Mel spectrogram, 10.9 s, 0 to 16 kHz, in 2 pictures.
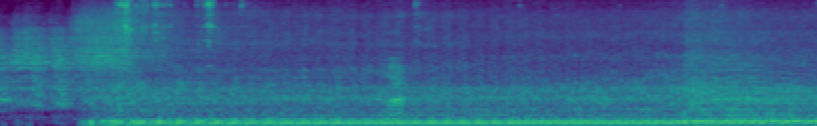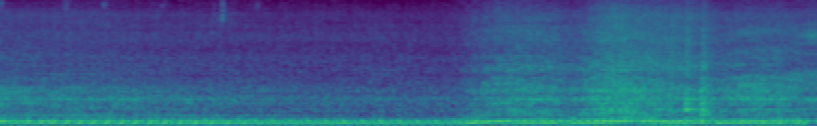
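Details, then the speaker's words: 1991 Ford F-150 XL 4x4 with early fuel injection, first start after an engine bay clean and tune-up: catches after cranking and runs rough with a stumbling, missing beat; owner suspects the coil. "It's that stumble in the beginning. We need to check. We need to own the coil."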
